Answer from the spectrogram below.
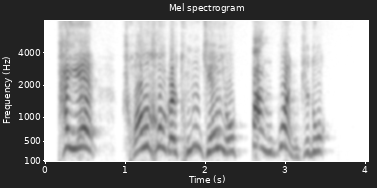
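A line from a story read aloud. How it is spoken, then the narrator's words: Sudden startled shout. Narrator (Chinese): 忽然差役惊喊起来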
